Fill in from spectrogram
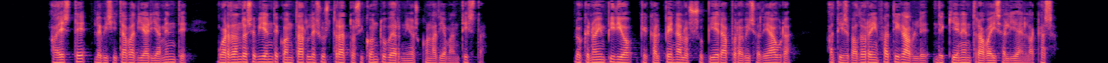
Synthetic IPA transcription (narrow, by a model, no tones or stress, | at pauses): ae̞st̪e̞le̞β̞isit̪aβaðiaɾjamẽ̞nt̪e̞ | ɡwaɾðand̪o̞se̞βje̞nd̪e̞ko̞nt̪aɾle̞sust̪ɾat̪o̞siko̞nt̪uβe̞ɾnjo̞sko̞nlaðjamãnt̪ist̪a | lo̞ke̞no̞impiðjo̞ke̞kalpe̞nalo̞sːupje̞ɾapo̞ɾaβiso̞ðeawɾaː | t̪izβaðo̞ɾaiɱfat̪iɣaβle̞ðe̞kje̞ne̞nt̪ɾaβaisaliaenlakasḁ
